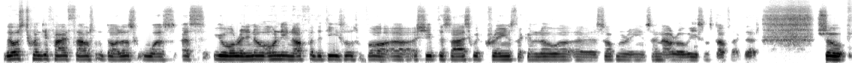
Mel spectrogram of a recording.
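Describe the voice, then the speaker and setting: Fairly high-pitched and a bit bright, this man's voice keeps a level tone. He's a Danish interview guest speaking accented English as his second language in a relaxed, unscripted exchange, frequently halting as he hunts for words to translate.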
